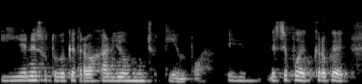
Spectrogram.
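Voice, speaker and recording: A woman with a normal speaking voice, fairly low pitch and moderate pace. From Mexico City. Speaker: automotive executive. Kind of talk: panel talk.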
